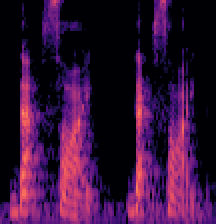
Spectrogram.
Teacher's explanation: الت ساوند هيتحول لجلوتال ستوب، يعني صوت شبه الهمزة كده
